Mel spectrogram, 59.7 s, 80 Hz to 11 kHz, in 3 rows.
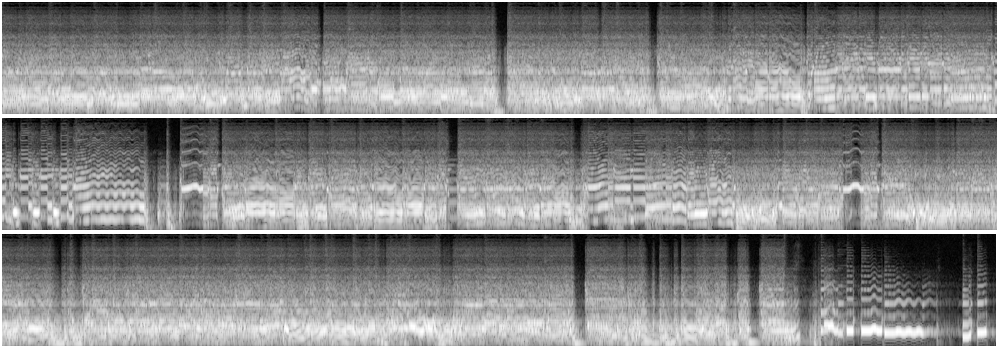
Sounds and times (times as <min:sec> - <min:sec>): Blues: 0:00.0 - 0:59.6.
